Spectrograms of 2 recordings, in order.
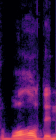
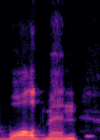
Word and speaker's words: Waldman: And COE, for the last 637 shows, I've been meaning to tell you, I think our voiceover guy mispronounced our last name. I think he says Walden, not Waldman.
